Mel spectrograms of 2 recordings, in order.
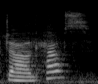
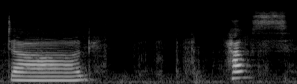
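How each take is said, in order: First: Said in the usual way. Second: Syllable by syllable. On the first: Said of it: "two syllables in that word". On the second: Shown as a demonstration. Teacher showing two syllables in a word, broken apart. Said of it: "there's two syllables in that word".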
